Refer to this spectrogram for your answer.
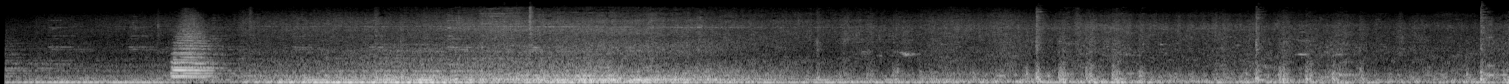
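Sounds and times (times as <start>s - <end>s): railroad cars rumbling on rails: 0.0s - 15.0s
short loud horn blast: 1.7s - 2.4s.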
